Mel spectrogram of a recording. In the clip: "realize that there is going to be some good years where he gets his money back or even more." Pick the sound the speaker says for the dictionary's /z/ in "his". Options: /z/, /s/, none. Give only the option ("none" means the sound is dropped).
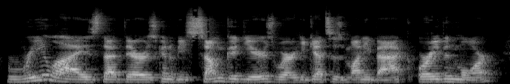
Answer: /z/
